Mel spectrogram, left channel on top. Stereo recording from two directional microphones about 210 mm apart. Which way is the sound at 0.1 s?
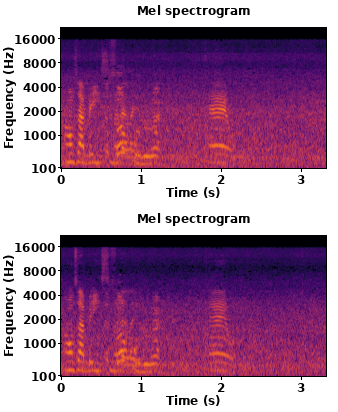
10° right (ahead or behind).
